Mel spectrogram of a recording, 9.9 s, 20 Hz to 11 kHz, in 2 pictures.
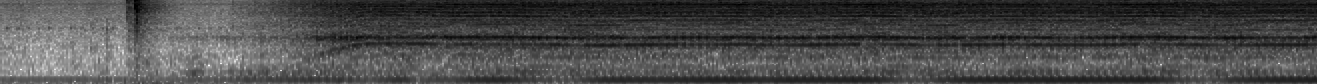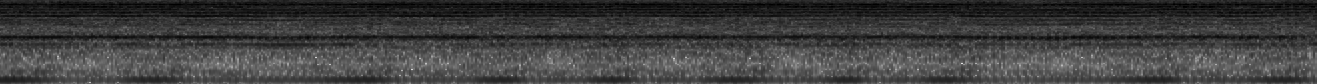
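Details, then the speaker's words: Repaired 12-year-old Dremel rotary tool that had stopped starting, now fitted with two new capacitors and a resistor, spins up to a steady high motor whine with slight speed wander from altered time constants; runs acceptably. "well let's say say it gives me some speed variation here this sounds nice"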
